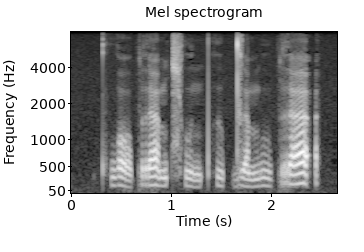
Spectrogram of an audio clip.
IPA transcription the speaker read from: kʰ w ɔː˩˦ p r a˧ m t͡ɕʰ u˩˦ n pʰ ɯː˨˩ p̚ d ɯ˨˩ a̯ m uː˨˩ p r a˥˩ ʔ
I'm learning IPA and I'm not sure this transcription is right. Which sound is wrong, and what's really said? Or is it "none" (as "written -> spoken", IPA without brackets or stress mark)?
none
